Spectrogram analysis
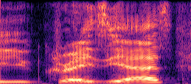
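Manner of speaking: ordinary talk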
